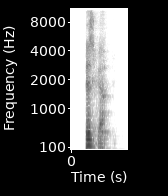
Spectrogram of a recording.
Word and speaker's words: Pisgah: How do you pronounce that, by the way? Pisgah? Pisgah.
